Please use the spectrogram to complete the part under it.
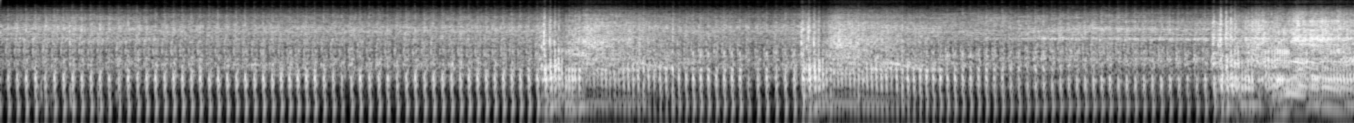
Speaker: First, let's hear how it sounds, because the KLR sounds great.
